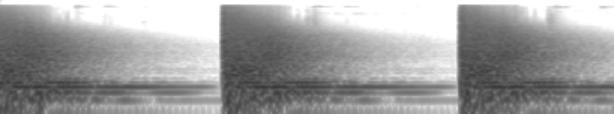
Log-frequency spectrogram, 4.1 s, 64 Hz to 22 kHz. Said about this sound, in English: For kicks, let's also go inside to an indoor shooting range to hear the difference enclosed. Here's an AR-15 or semi-automatic rifle, no silencer, inside.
